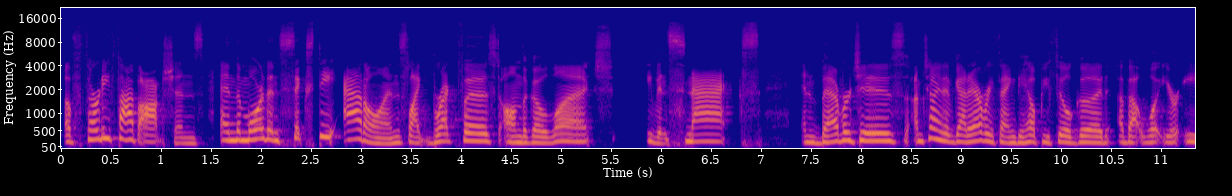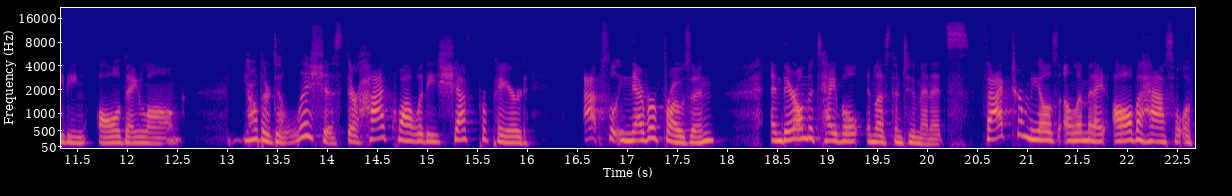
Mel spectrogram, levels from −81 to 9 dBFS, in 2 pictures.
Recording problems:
muffled; very; fading above 2 kHz

